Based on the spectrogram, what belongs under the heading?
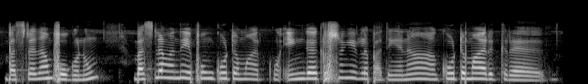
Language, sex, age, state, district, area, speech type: Tamil, female, 18-30, Tamil Nadu, Krishnagiri, rural, spontaneous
